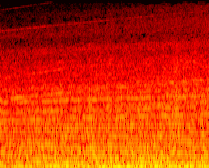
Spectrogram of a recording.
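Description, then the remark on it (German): A steady, loud designed car sound with a dense low rumble and droning tones, a car at full throttle on the Autobahn, constant throughout with no voices. “Das ist jetzt Autobahn. Das glaube ich ist Vollgas.”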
